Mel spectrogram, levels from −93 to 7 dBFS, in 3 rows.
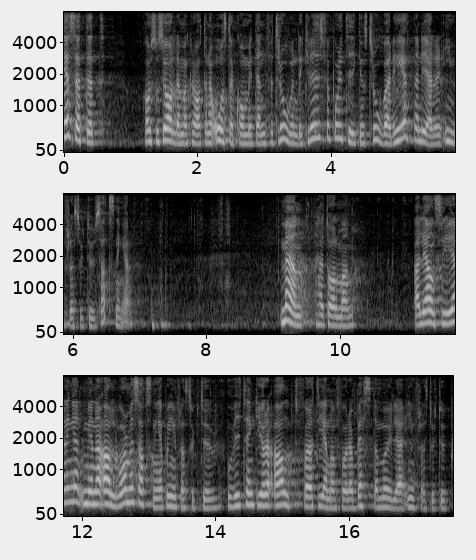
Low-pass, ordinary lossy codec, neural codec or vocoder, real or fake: none; none; codec, 16 kHz, 16 kbps, FreqCodec, larger model; fake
